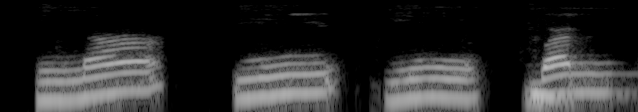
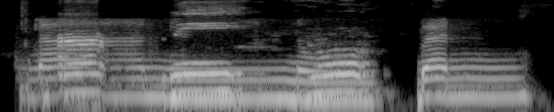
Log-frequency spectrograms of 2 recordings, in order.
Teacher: Kalau nun adalah keluarnya dari ujung lidah mengenai gusi gigi seri pertama yang atas. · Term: huruf nun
